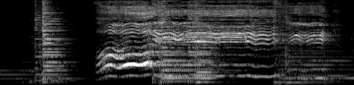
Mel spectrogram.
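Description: Flamenco seguiriya cante: a female flamenco singer's voice enters about a second in with a long, wavering melismatic line over acoustic flamenco guitar. The guitar strikes a chord just before she comes in and again near the end.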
